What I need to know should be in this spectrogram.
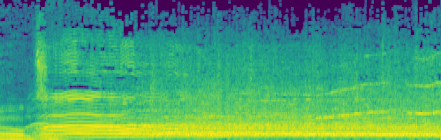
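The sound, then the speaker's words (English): A loud theatre audience cheers a magician after his act, a sustained roar of many voices with bright whoops that swells quickly at the start and stays high and continuous throughout. “He's bowing and thanking the audience, and then he, I don't know, would he motion them to quiet down or something? Well, they're being so loud.”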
